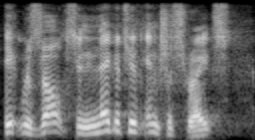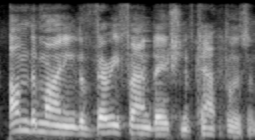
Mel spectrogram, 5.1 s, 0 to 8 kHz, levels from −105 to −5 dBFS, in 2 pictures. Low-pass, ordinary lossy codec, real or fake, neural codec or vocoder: 7.2 kHz; none; fake; codec, 44.1 kHz, 3.4 kbps, Pupu-Codec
